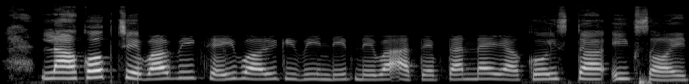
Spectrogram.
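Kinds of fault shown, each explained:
Input switched to a poorer device: From 1.38 s to 5.21 s the speech suddenly turns dull and boxy. Nothing comes through above 3.8 kHz, so the upper band drops away. There is no gap at the switch, and loudness stays about the same. A faint new background noise appears, sitting far below the voice. At 5.21 s the full, clear sound returns. The likely cause is the recording jumping to a narrower-band microphone or headset profile and back.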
